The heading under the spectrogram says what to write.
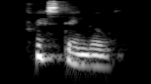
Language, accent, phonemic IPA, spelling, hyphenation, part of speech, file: English, Southern England, /ˈkɹɪstɪŋɡ(ə)l/, Christingle, Christ‧in‧gle, noun, LL-Q1860 (eng)-Christingle.wav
